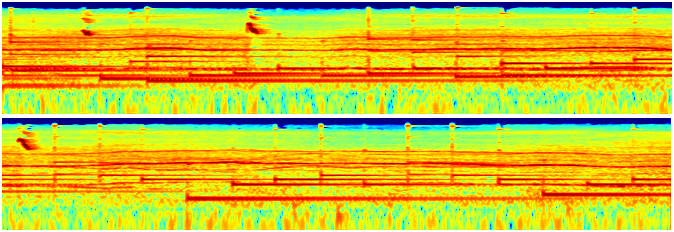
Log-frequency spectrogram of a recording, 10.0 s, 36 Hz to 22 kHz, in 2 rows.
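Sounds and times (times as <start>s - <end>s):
bird chirp: 0.0s - 8.4s
background music: 0.0s - 10.0s
drone motors whining: 0.0s - 10.0s.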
